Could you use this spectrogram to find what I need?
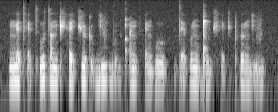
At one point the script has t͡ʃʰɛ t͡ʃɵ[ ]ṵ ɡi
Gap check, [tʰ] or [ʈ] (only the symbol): ʈ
